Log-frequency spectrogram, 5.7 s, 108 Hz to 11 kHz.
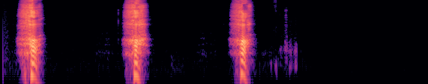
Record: {"exhalation_length": "5.7 s", "exhalation_amplitude": 31148, "exhalation_signal_mean_std_ratio": 0.19, "survey_phase": "beta (2021-08-13 to 2022-03-07)", "age": "65+", "gender": "Male", "wearing_mask": "No", "symptom_none": true, "smoker_status": "Ex-smoker", "respiratory_condition_asthma": false, "respiratory_condition_other": false, "recruitment_source": "REACT", "submission_delay": "2 days", "covid_test_result": "Negative", "covid_test_method": "RT-qPCR", "influenza_a_test_result": "Negative", "influenza_b_test_result": "Negative"}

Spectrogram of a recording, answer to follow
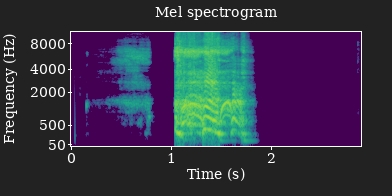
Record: {"cough_length": "2.9 s", "cough_amplitude": 32768, "cough_signal_mean_std_ratio": 0.44, "survey_phase": "beta (2021-08-13 to 2022-03-07)", "age": "65+", "gender": "Male", "wearing_mask": "No", "symptom_sore_throat": true, "symptom_fatigue": true, "smoker_status": "Never smoked", "respiratory_condition_asthma": true, "respiratory_condition_other": false, "recruitment_source": "REACT", "submission_delay": "1 day", "covid_test_result": "Negative", "covid_test_method": "RT-qPCR"}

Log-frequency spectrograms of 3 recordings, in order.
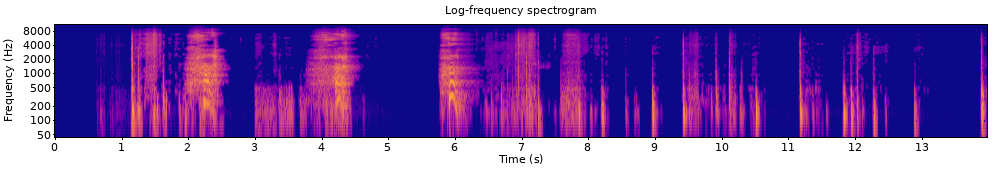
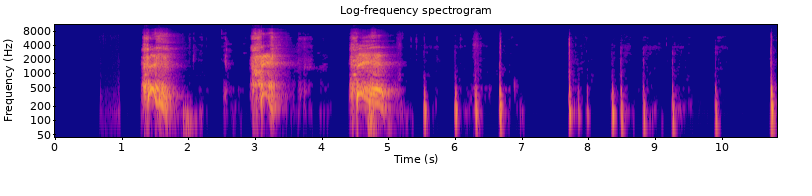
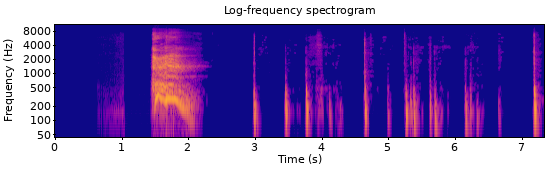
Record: {"exhalation_length": "14.0 s", "exhalation_amplitude": 29856, "exhalation_signal_mean_std_ratio": 0.32, "three_cough_length": "10.8 s", "three_cough_amplitude": 32768, "three_cough_signal_mean_std_ratio": 0.32, "cough_length": "7.3 s", "cough_amplitude": 27963, "cough_signal_mean_std_ratio": 0.27, "survey_phase": "beta (2021-08-13 to 2022-03-07)", "age": "65+", "gender": "Male", "wearing_mask": "No", "symptom_none": true, "smoker_status": "Ex-smoker", "respiratory_condition_asthma": false, "respiratory_condition_other": false, "recruitment_source": "REACT", "submission_delay": "0 days", "covid_test_result": "Negative", "covid_test_method": "RT-qPCR"}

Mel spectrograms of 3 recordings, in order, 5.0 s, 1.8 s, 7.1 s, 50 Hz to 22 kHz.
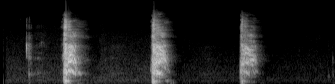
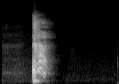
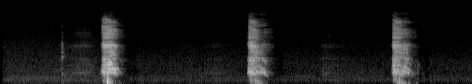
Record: {"three_cough_length": "5.0 s", "three_cough_amplitude": 29496, "three_cough_signal_mean_std_ratio": 0.27, "cough_length": "1.8 s", "cough_amplitude": 30109, "cough_signal_mean_std_ratio": 0.27, "exhalation_length": "7.1 s", "exhalation_amplitude": 22319, "exhalation_signal_mean_std_ratio": 0.23, "survey_phase": "beta (2021-08-13 to 2022-03-07)", "age": "45-64", "gender": "Male", "wearing_mask": "No", "symptom_runny_or_blocked_nose": true, "symptom_sore_throat": true, "symptom_fever_high_temperature": true, "symptom_onset": "5 days", "smoker_status": "Never smoked", "respiratory_condition_asthma": true, "respiratory_condition_other": false, "recruitment_source": "Test and Trace", "submission_delay": "1 day", "covid_test_result": "Positive", "covid_test_method": "RT-qPCR", "covid_ct_value": 25.3, "covid_ct_gene": "ORF1ab gene"}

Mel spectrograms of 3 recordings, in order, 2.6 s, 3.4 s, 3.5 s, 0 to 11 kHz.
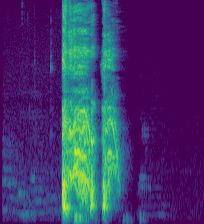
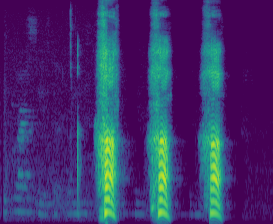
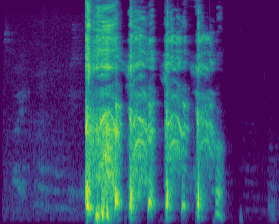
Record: {"cough_length": "2.6 s", "cough_amplitude": 32525, "cough_signal_mean_std_ratio": 0.37, "exhalation_length": "3.4 s", "exhalation_amplitude": 32748, "exhalation_signal_mean_std_ratio": 0.28, "three_cough_length": "3.5 s", "three_cough_amplitude": 32767, "three_cough_signal_mean_std_ratio": 0.4, "survey_phase": "beta (2021-08-13 to 2022-03-07)", "age": "45-64", "gender": "Male", "wearing_mask": "No", "symptom_none": true, "smoker_status": "Ex-smoker", "respiratory_condition_asthma": false, "respiratory_condition_other": false, "recruitment_source": "REACT", "submission_delay": "2 days", "covid_test_result": "Negative", "covid_test_method": "RT-qPCR", "influenza_a_test_result": "Negative", "influenza_b_test_result": "Negative"}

